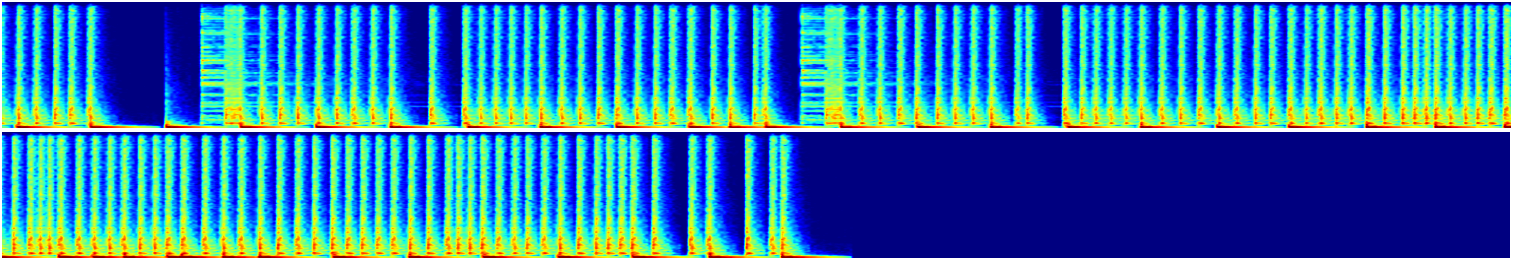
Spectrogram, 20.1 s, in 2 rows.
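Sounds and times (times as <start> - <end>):
English-style marching music: 0.0 - 15.4.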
